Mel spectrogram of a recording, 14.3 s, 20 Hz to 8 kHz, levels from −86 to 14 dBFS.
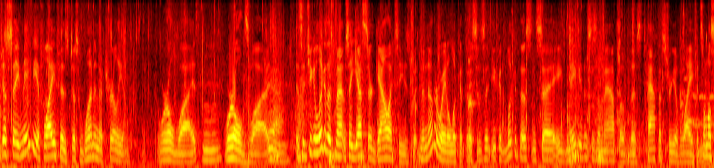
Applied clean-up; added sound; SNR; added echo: none; Livestock, farm animals, working animals; 14 dB; none.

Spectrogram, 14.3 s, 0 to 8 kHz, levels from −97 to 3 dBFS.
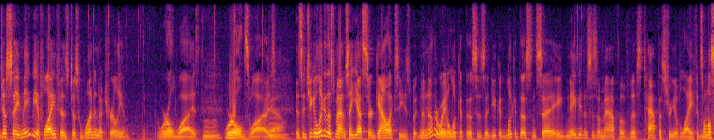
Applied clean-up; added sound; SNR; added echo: none; none; none; none.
